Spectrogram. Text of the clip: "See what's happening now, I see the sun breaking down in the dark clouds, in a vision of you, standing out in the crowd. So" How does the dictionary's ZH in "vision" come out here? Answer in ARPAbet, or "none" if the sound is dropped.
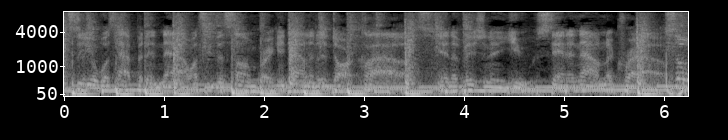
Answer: ZH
